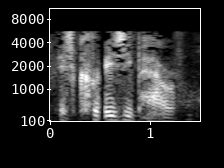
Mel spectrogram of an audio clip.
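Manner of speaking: breathy whispered aside; hushed awe. Real, not acted. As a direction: lean in and whisper it.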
